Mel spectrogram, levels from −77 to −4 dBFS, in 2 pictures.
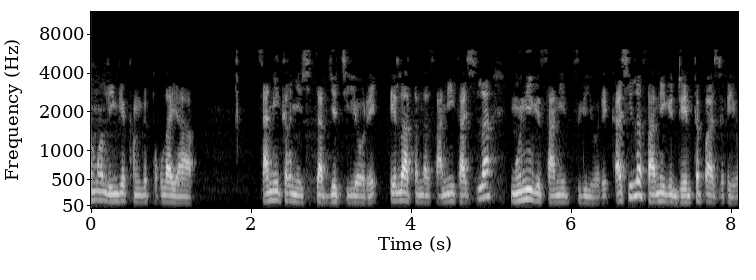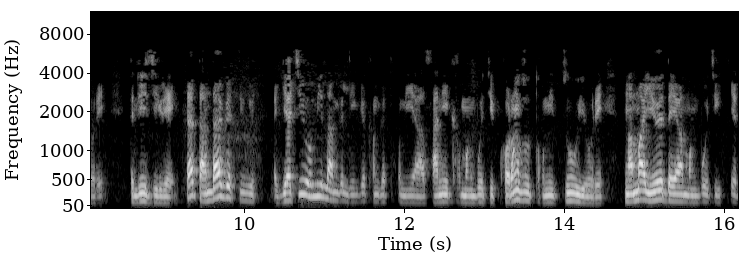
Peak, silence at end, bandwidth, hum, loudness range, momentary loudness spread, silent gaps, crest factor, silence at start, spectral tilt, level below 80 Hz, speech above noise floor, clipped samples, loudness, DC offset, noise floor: -6 dBFS; 0 s; 6.4 kHz; none; 4 LU; 14 LU; none; 18 dB; 0 s; -7 dB/octave; -72 dBFS; 27 dB; under 0.1%; -23 LUFS; under 0.1%; -50 dBFS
